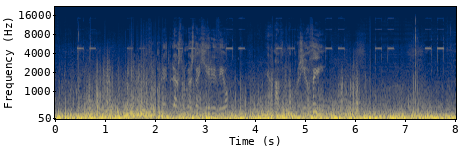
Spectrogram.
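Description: Strong wind buffeting the microphone with a heavy, uneven rumble, while a short high electronic beep repeats about once a second, sometimes doubled. Brief muffled voice sounds come through the wind.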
